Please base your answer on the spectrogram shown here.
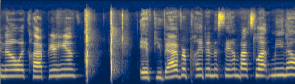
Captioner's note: clapping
